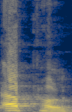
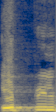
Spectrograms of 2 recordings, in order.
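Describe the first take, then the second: First: The second syllable has a weak, reduced vowel. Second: The second syllable has a full 'ee' vowel. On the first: The speaker calls it right. "এটা শুদ্ধ উচ্চারণ হচ্ছে অ্যাপ্রল" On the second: The speaker calls it wrong. "আপনারা এপ্রিল বলেন না"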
